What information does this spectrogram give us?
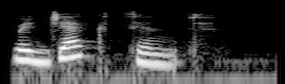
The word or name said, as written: rejectant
